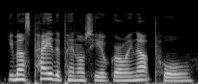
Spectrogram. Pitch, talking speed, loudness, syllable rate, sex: 195 Hz, 270 wpm, -19 LUFS, 6.4 syllables/s, female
